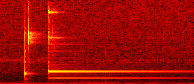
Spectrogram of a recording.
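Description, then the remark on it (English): A short click followed by a single soft, bell-like chime, the hourly chime of a clock device, which rings out clearly and slowly fades over a couple of seconds, with no voices. “Okay, so depending on how loud you've got your volume, it's quite a discreet chime.”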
